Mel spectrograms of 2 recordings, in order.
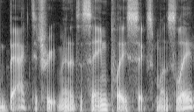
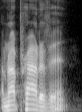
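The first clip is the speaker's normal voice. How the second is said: plain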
